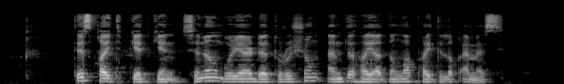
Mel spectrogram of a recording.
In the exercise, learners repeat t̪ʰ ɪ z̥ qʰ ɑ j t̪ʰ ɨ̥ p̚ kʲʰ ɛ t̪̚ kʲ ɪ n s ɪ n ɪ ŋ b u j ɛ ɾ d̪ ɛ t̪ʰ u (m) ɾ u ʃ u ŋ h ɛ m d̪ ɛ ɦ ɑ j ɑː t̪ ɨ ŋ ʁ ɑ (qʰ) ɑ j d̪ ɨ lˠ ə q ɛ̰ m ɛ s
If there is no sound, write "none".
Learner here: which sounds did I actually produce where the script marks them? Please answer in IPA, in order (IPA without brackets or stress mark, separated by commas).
none, pʰ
